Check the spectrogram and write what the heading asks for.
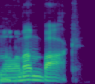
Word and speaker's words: Mumbach: It's Mum, like quiet, you know, like be Mum. Mumbach.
